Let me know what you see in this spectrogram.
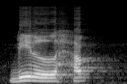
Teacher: Karena qaf ini ada qalqalahnya, ditekan kemudian dipantulkan.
